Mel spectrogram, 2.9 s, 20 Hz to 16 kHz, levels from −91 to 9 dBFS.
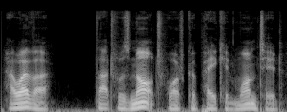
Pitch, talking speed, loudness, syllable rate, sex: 95 Hz, 145 wpm, -19 LUFS, 5.0 syllables/s, male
